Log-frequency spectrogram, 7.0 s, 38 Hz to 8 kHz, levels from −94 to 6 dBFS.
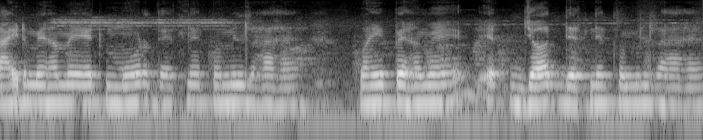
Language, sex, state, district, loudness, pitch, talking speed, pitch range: Hindi, male, Chandigarh, Chandigarh, -18 LUFS, 150 Hz, 170 wpm, 150-155 Hz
